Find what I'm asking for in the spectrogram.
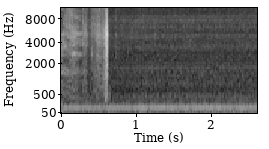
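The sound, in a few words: gyroplane engine revving in X-Plane 10 video game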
